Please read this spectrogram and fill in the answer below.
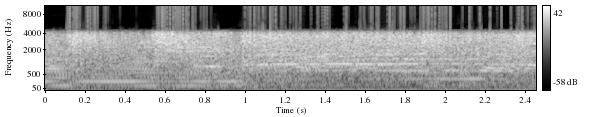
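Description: Loud live rock band: a male lead singer with acoustic and electric guitars playing.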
